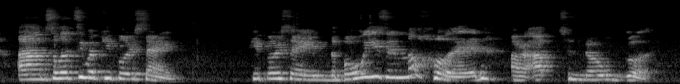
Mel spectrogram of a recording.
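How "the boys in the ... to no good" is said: slow, deliberate, drawn-out delivery, leaned on. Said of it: "You said that like Bill Cosby".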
